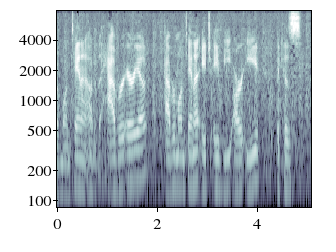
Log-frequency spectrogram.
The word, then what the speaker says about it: Havre: And so this is a story from his dad out of Montana, out of the Havre area. Havre, Montana, H-A-V-R-E, because it's spelled weird.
